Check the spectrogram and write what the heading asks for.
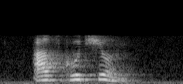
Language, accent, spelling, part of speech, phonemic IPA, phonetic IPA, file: Armenian, Eastern Armenian, ազգություն, noun, /ɑzɡuˈtʰjun/, [ɑzɡut͡sʰjún], Hy-ազգություն.ogg
- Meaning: 1. ethnic group; ethnicity 2. nationality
